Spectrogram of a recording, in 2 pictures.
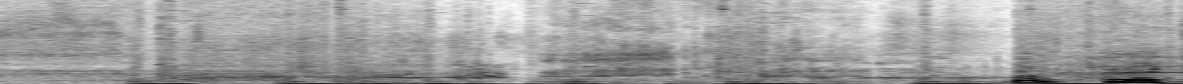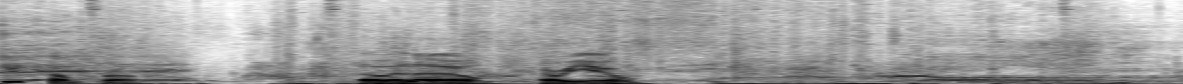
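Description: Blades slash and stab into flesh with wet thuds.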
